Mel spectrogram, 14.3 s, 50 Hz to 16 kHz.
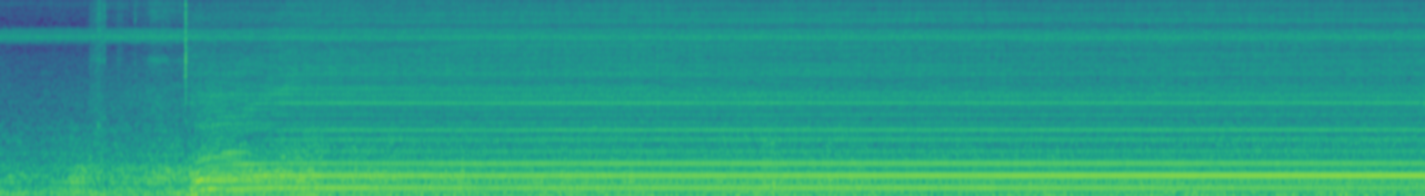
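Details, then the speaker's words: RVGUARD macerator pump emptying an RV holding tank with fresh water flush, pumping about 50 ft through a garden hose: steady even hum holding pitch under load; normal, motor gets much louder when tank is empty. "This is pumping about 50 foot right now through a standard garden hose. Should just take a minute or so for it to empty it out."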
